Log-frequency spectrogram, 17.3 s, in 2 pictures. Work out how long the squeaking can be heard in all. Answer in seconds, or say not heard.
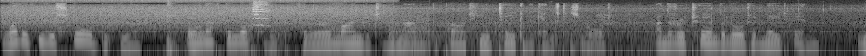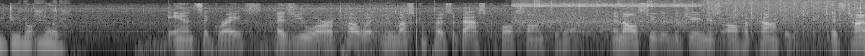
3 s.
